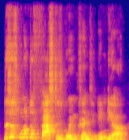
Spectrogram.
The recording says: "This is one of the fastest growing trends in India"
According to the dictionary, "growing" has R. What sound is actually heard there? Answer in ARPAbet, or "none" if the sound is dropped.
none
